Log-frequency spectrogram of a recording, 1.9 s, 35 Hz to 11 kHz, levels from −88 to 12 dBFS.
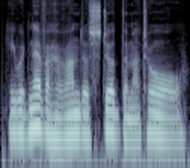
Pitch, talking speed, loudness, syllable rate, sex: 110 Hz, 250 wpm, -16 LUFS, 6.1 syllables/s, male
